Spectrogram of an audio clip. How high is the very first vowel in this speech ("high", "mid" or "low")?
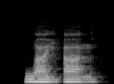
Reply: low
